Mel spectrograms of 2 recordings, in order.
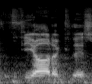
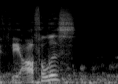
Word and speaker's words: Theophilus: So I'm pretty sure you were saying like Theodicus or whatever his name is wrote, Mark or something like that.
